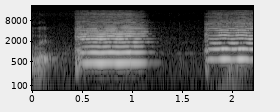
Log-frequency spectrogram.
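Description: Violin playing two slow bowed notes on the A string, B flat and then a higher D, about a second each with a short silent gap between. It is a shift from first to second position with the C natural ghost note left out.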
